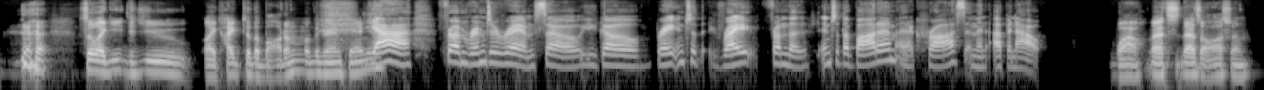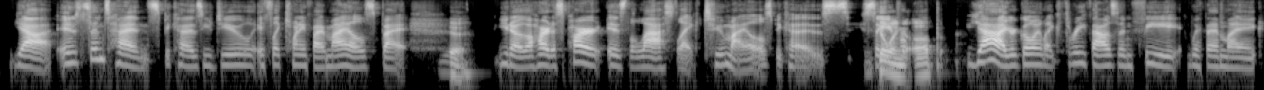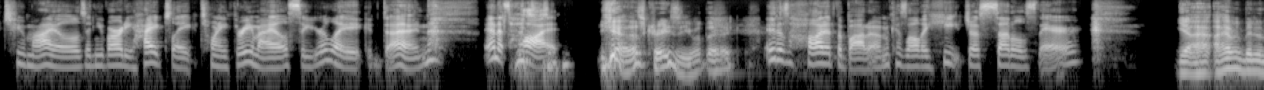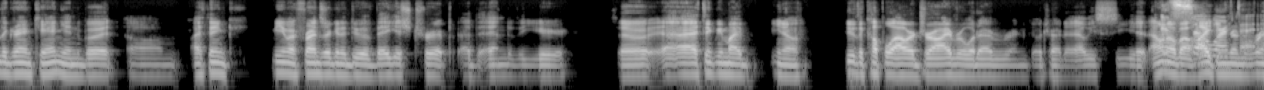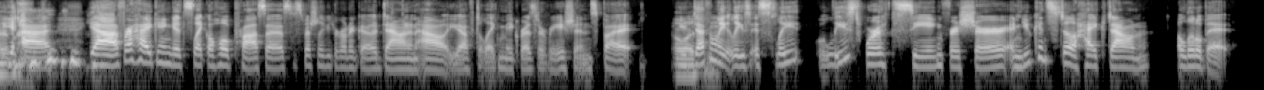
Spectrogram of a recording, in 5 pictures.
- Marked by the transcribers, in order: chuckle; tapping; other background noise; chuckle; laughing while speaking: "That's"; chuckle; chuckle; laugh
- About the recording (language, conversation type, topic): English, unstructured, What are the best ways to stay active every day?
